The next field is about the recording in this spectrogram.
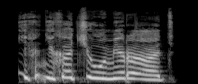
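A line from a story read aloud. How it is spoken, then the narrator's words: Shrill scream. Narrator (Russian): завизжала принцесса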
